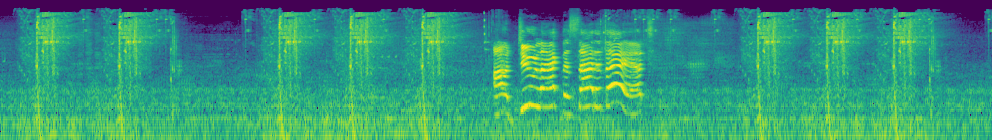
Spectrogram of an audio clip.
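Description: Short electronic chimes sound as menu selections change.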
